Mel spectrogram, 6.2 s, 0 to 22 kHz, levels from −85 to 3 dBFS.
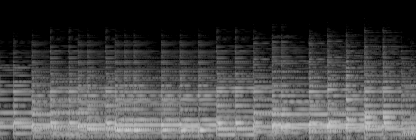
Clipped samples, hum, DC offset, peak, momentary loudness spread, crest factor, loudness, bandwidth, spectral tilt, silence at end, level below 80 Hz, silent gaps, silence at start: under 0.1%; none; under 0.1%; -8 dBFS; 3 LU; 14 dB; -23 LUFS; 9.2 kHz; -7 dB/octave; 0 s; -50 dBFS; none; 0 s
